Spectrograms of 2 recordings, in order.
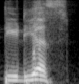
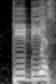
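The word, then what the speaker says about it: tedious: walk was tiring and टीडीयू अस नहीं पढ़ोगे टीडीएस पढ़ा जाता है द वॉक वाज टायरिंग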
